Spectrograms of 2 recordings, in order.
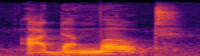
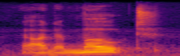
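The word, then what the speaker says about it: אדמות: It's pronounced adamah, adamah, and the plural would be adamot, adamot.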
